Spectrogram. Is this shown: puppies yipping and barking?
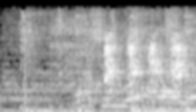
yes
